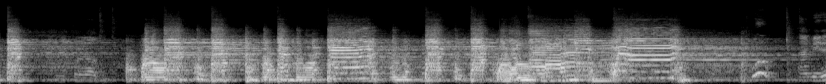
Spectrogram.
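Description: Electric guitar played with a clean tone through an EP boost pedal and a Wampler reverb pedal, loud plucked chords and single notes ringing out with a reverb tail across most of the passage, with brief talking at the start.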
